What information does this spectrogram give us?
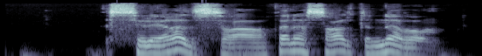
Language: Kabyle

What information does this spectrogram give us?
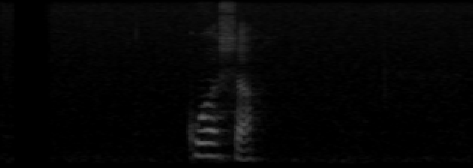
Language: Bangla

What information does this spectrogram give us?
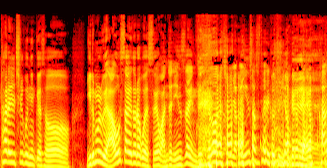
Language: Korean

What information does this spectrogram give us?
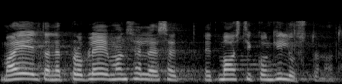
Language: Estonian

